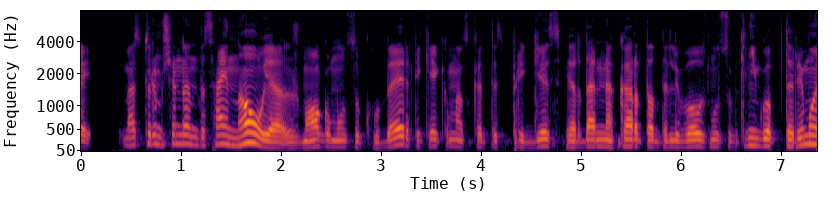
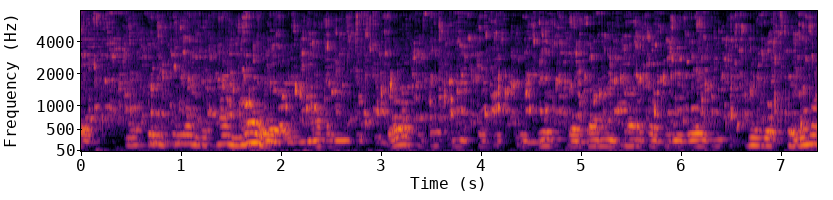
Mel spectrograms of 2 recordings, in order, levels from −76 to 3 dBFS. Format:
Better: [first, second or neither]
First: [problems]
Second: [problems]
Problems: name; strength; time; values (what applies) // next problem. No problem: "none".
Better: first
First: none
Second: noise reduction (classical method WPE with log-MMSE)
